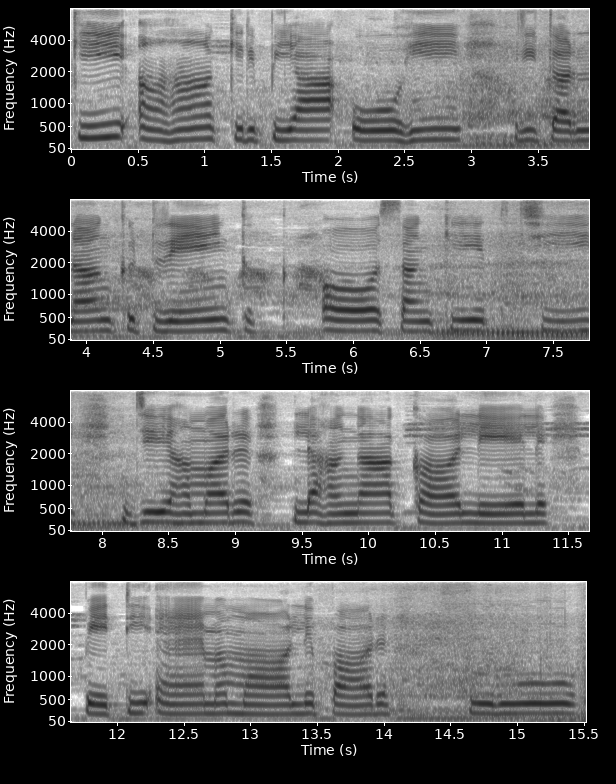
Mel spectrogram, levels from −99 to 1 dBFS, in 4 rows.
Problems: none marked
